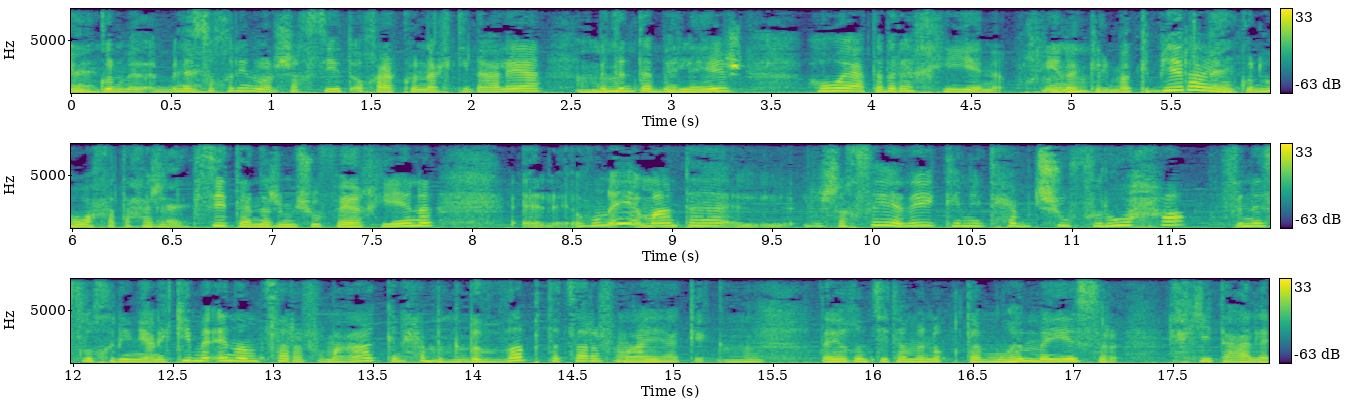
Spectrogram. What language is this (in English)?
Arabic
